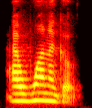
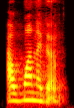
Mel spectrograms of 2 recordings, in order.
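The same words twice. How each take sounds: First: Want to is reduced and blended into wanna. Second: The same.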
